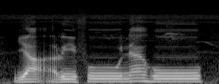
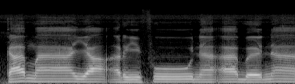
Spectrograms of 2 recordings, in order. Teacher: ra baris bawah dibaca nipis, baris depan bertemu waw, mad asli panjang 2 harakat.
